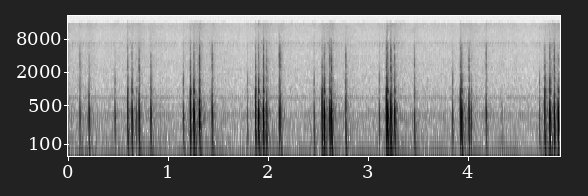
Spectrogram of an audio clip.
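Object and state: Plastic cutting board.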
